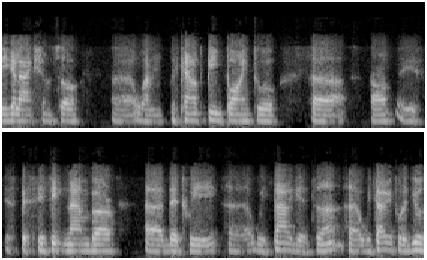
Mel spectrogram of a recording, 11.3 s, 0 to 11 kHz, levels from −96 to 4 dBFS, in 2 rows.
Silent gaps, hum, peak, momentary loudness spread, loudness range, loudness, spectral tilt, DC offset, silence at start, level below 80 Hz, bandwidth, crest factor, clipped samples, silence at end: none; none; 0 dBFS; 12 LU; 2 LU; -25 LUFS; -8.5 dB/octave; under 0.1%; 0 s; -64 dBFS; 5.4 kHz; 24 dB; under 0.1%; 0 s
